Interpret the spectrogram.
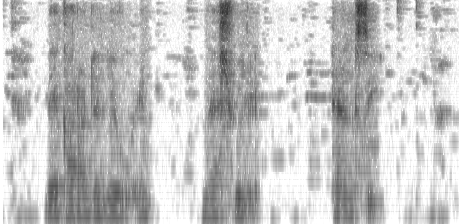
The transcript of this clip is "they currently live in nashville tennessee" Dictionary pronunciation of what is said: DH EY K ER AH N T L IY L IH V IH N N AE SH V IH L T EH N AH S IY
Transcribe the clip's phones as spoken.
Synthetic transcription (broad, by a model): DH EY K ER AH N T L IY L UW IH N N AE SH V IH L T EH N S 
